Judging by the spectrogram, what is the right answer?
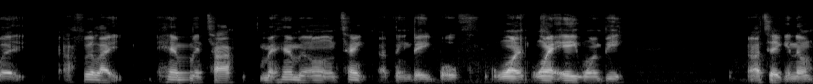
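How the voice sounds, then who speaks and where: The man talks in an American accent. He goes at a fairly slow pace. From North Carolina. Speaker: boxer. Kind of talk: casual chat.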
